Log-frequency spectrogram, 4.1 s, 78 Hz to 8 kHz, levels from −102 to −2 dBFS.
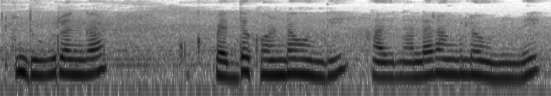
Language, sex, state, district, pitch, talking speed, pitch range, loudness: Telugu, female, Telangana, Mahabubabad, 220 Hz, 130 wpm, 200-235 Hz, -14 LUFS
